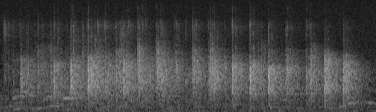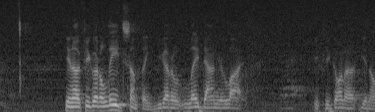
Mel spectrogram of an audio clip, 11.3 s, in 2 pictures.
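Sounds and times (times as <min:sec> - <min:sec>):
audience applause: 0:00.0 - 0:05.6
speech: 0:06.6 - 0:09.4, 0:10.4 - 0:11.2.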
